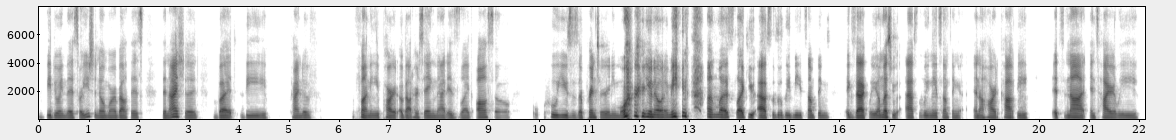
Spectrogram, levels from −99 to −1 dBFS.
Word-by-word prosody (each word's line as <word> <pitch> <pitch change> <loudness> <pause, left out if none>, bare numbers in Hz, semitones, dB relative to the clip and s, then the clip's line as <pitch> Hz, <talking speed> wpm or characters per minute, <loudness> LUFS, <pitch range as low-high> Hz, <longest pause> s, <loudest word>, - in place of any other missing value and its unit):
be 145 - -1
doing 145 -1 -6
this 140 0 -4
or 135 - -4
you 165 +9 -4
should 205 -7 -10
know 145 -1 -3
more 145 0 -7
about 140 -1 -4
this 145 0 -8 0.4
than 140 0 -4
I 195 +5 +6
should," 135 -8 -6 0.3
but 135 -2 -1
the 135 -3 -7 0.5
kind 140 -3 -6
of 130 0 -7 1.0
funny 140 -4 -1
part 140 -1 -1
about 140 0 -3
her 145 -2 -6
saying 140 0 -4
that 130 -2 -7
is, 130 +1 -9
like, 125 -1 -9
also 145 -4 -4 0.4
w - - -24 0.2
who 165 -2 +1
uses 150 -4 -4
a 125 - 0
printer 135 0 -2
anymore, 135 - +8 0.2
you 200 -4 +7
know 165 -2 +5
what 160 0 +2
I 155 - -3
mean? 210 +5 +7 0.4
Unless, 170 -3 +2
like, 155 0 +7
you 165 - +1
absolutely 150 0 +1
need 145 0 -6
something 150 -1 -5 0.3
exactly, 140 -3 +5
unless 155 +2 +3
you 140 - -5 0.2
absolutely 140 +1 -2
need 145 0 -6
something 145 -2 -8 0.3
in 145 -1 -5
a 130 - -4
hard 145 +1 -4
copy, 145 -4 -2 0.5
it's 140 -1 -5
not 145 0 +2
entirely 135 -2 -4
145 Hz, 150 wpm, -30 LUFS, 135-155 Hz, 1.0 s, anymore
